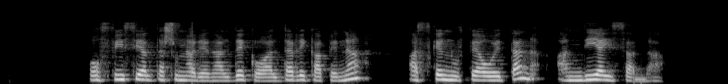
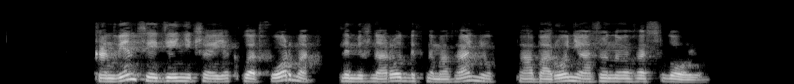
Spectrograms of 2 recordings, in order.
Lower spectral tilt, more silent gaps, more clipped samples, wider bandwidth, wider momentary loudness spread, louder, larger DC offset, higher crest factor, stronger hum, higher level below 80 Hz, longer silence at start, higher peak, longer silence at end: first, -7.5 dB/octave vs -6 dB/octave; first, 3.91-4.09 s, 5.49-5.56 s vs 3.31-3.38 s, 5.03-5.15 s; neither; about the same, 7.4 kHz vs 7.8 kHz; about the same, 10 LU vs 9 LU; about the same, -18 LUFS vs -18 LUFS; neither; about the same, 18 dB vs 16 dB; neither; second, -64 dBFS vs -58 dBFS; about the same, 0.9 s vs 0.95 s; about the same, 0 dBFS vs -2 dBFS; second, 0.7 s vs 0.85 s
